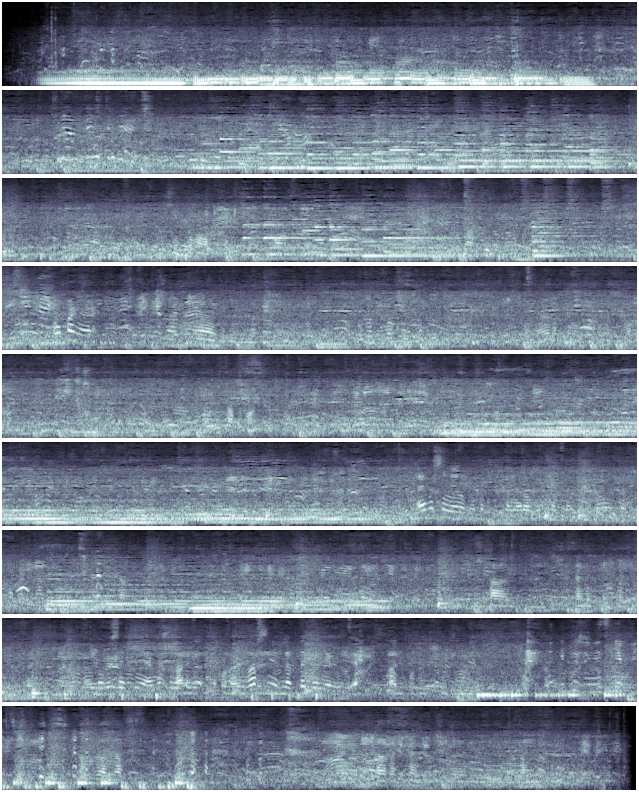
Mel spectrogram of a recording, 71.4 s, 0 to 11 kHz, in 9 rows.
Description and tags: day of strzalkowo sound trest before key performance270610
27.06.2010: the Day of Strzalkowo village (village in Wielkopolska region in Poland). I was there because I conduct the ethnographic-journalist research about cultural activity for Ministerstwo Kultury i Dziedzictwa Narodowego (Polish Ministry of Culture and National Heritage). the Day of Strzalkowo is an annual fair but this year it was connected with two anniversaries (anniv. of local collective bank and local self-government).
the sound test before the key performance of famous Polish singer Maryla Rodowicz.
